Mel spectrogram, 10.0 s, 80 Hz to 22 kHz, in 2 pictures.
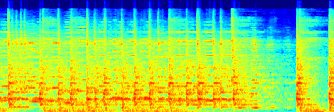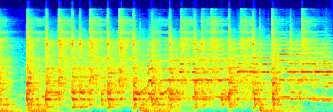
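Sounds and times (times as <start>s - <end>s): held melody line: 0.0s - 4.6s, 7.0s - 10.0s
hand drums playing: 0.0s - 10.0s.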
